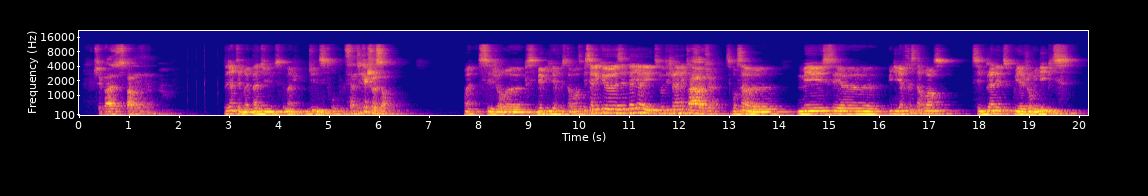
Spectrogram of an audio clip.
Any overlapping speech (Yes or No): No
